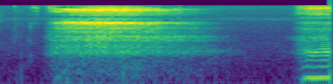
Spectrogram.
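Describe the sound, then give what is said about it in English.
A single long, airy breath taken during a relaxed belly-breathing exercise swells and eases away over about two seconds. A short quiet pause follows before a voiced sound starts at the very end. “Take a nice deep breath in to the belly. Relaxed exhale into the belly.”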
